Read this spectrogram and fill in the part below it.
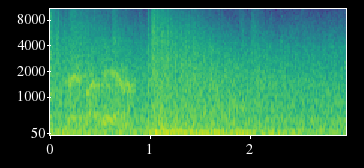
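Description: A shell explodes with a loud boom.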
